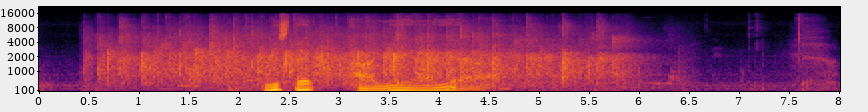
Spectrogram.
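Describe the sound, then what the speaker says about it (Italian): An applause sound effect plays during a House Flipper game session, a dense burst of clapping lasting several seconds before fading out, with someone speaking over it. "La regia, applausi."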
